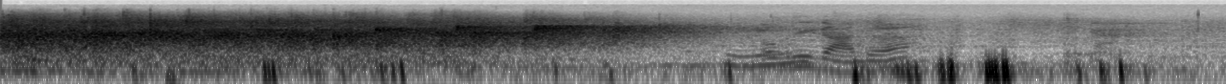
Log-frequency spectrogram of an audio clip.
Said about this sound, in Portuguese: Quantos podem aplaudir o Senhor pela vida da pastora Irene?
